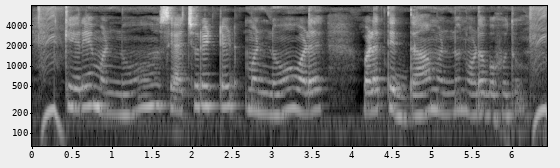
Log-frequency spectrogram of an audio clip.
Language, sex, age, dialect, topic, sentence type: Kannada, female, 18-24, Mysore Kannada, agriculture, statement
